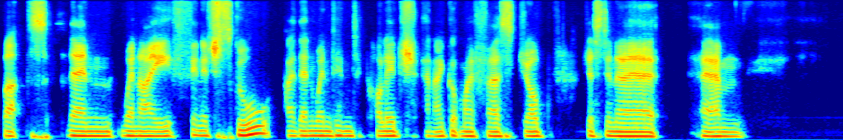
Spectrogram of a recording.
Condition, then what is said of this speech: Stuttering. Um, some days can be easier than others.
